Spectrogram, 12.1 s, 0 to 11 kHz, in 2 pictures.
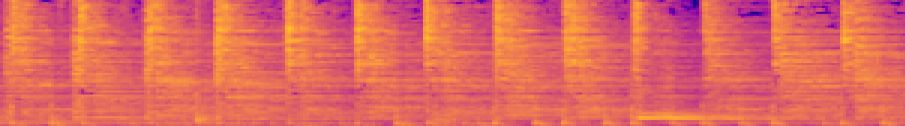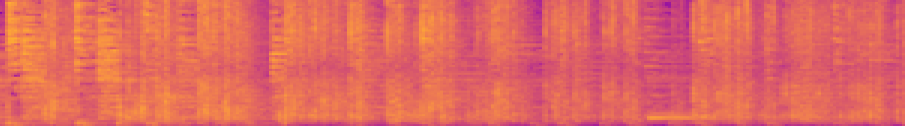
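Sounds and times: drum and percussion music: 0.0 - 12.0.

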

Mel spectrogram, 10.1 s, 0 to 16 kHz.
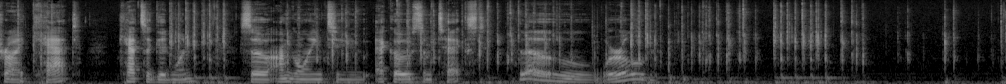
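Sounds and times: keyboard typing clicks: 3.2 - 10.0.

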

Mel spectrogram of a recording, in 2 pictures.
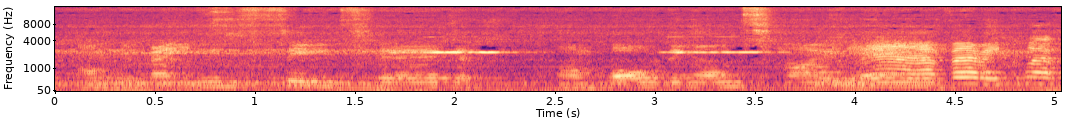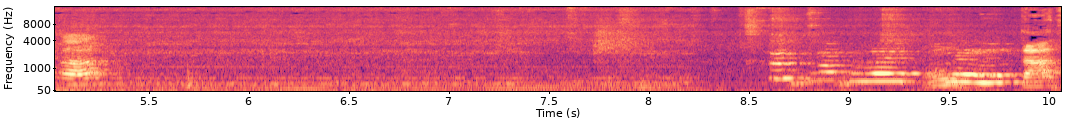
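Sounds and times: ride motor humming: 0.0 - 8.3.

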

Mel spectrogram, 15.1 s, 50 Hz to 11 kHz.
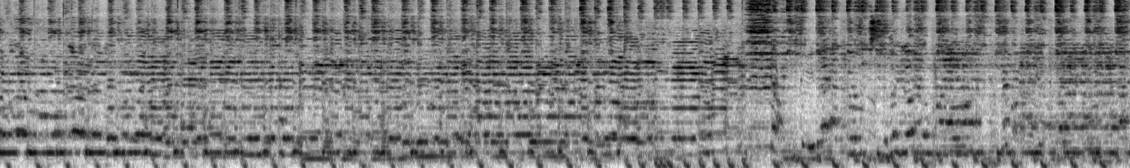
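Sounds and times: electronic keyboard melody: 0.0 - 15.0.

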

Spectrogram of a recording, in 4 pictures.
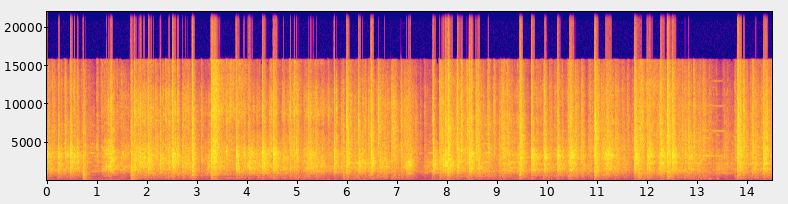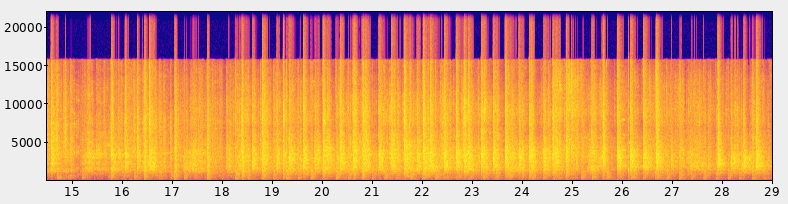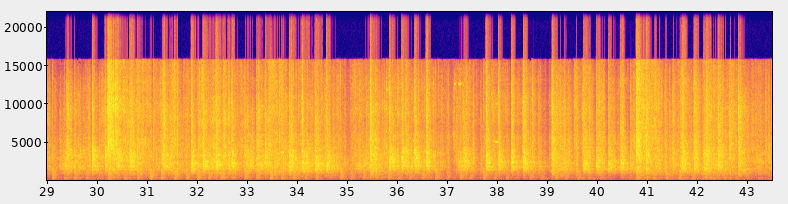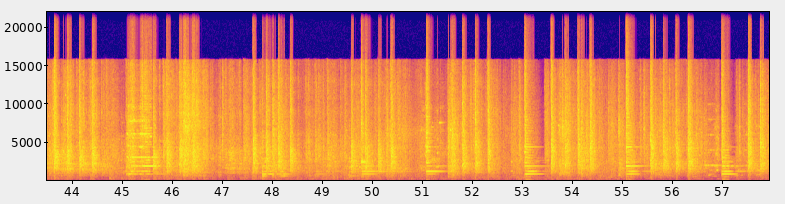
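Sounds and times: strikers beating on scrap metal: 0.0 - 57.9.

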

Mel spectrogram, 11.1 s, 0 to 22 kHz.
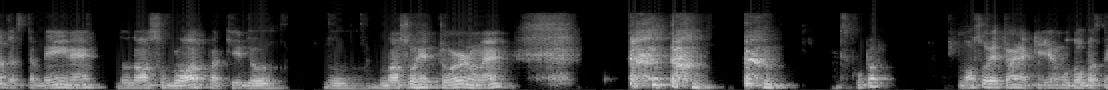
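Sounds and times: man coughing: 6.3 - 7.9.

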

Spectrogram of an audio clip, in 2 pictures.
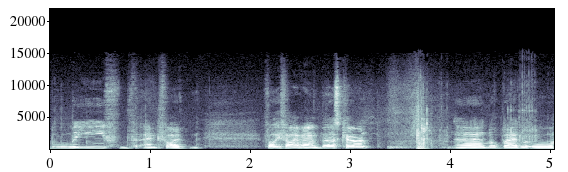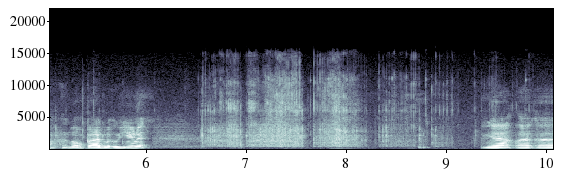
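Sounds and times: toy car gears rasping and clicking: 4.6 - 5.0, 6.5 - 9.8.

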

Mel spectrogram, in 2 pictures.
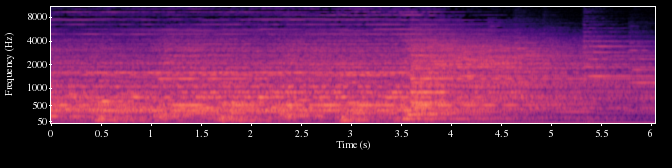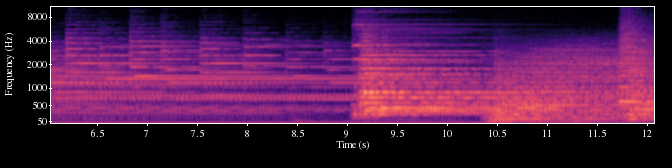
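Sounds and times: orchestral bell-like music: 0.0 - 12.0.

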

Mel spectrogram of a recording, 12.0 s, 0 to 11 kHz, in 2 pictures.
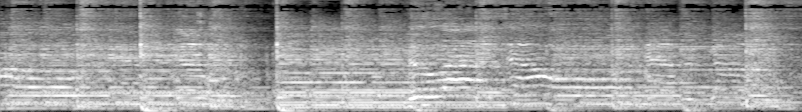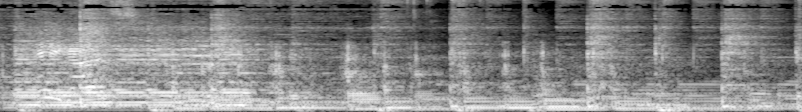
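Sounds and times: drum kit: 0.0 - 12.0
electric bass: 0.0 - 12.0
electric guitars: 0.0 - 12.0.

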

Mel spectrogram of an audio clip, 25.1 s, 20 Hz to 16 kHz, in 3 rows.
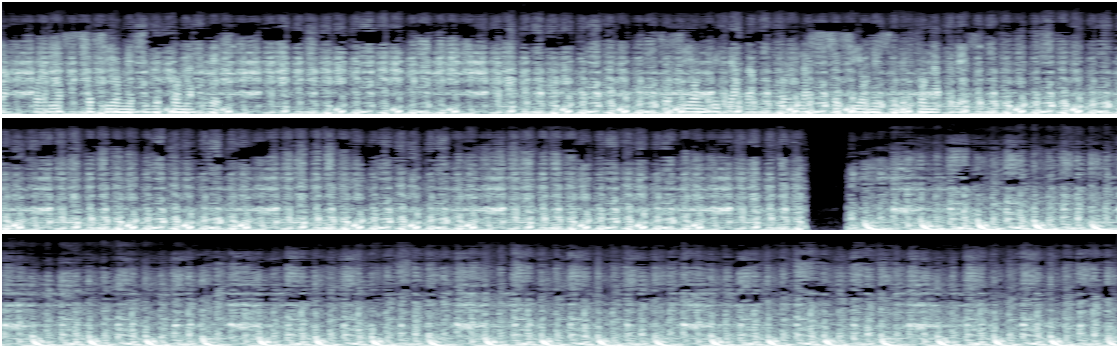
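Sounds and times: fast techno track: 0.0 - 25.0.

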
